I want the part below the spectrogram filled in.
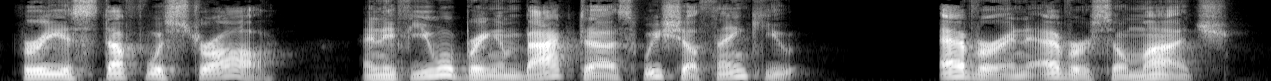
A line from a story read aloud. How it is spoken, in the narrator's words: said Dorothy eagerly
